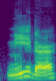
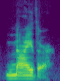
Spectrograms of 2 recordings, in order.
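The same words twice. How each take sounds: First: It is said in a North American way. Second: It is said in a British way. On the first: The speaker learned English in North America. "that is a North American pronunciation" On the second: The speaker learned English in Britain. "somebody who learned English in, in Britain"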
